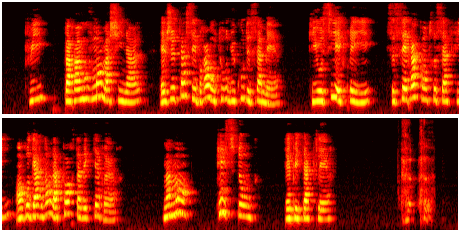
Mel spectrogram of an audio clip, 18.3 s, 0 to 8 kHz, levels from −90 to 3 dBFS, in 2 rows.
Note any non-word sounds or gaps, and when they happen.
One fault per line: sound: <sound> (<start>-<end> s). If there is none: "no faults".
sound: cough (17.0-17.8 s)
